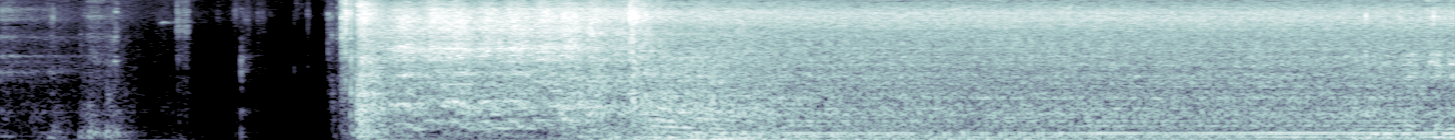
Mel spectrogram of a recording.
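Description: A cold Fiat Palio Ed engine is started with no throttle: faint clicks, a brief crank, then it catches abruptly and settles into a loud, steady idle close by, with no talking.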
